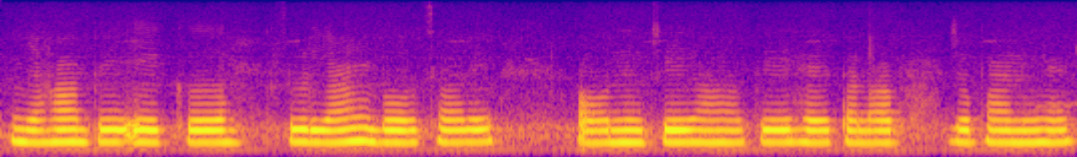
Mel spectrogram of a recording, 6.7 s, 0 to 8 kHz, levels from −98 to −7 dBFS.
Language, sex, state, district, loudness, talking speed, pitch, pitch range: Hindi, female, Odisha, Nuapada, -13 LUFS, 140 wpm, 195 Hz, 190-195 Hz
